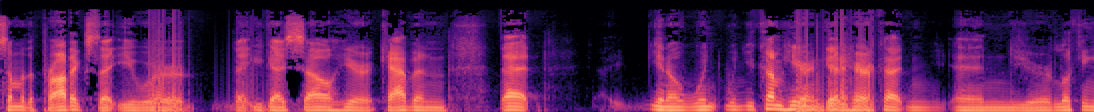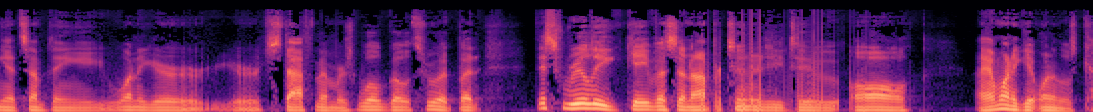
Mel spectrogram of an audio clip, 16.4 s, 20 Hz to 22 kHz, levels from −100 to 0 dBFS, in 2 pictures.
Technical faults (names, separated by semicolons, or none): processor overload crackle; lost packet rebuilt from error correction; short concealed packet loss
